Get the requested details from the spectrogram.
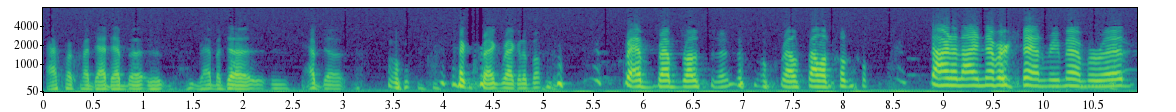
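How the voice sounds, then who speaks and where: A man's voice: medium pitch, unhurried, close to an everyday voice. A man playing a bumbling swami fortune teller with mock-mystical, incantatory delivery in a 1940s radio comedy. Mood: flustered chanting. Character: bumbling male mystic swami with a crystal ball. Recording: tinny 1940s radio broadcast.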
